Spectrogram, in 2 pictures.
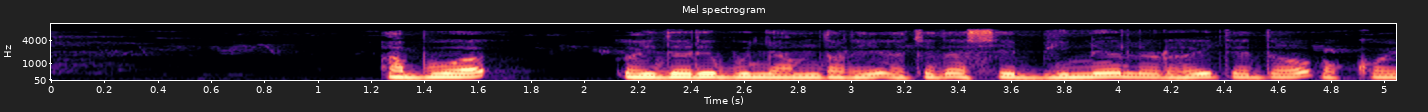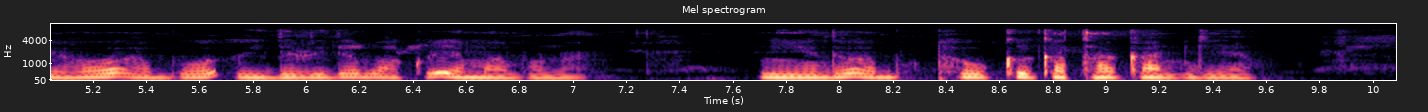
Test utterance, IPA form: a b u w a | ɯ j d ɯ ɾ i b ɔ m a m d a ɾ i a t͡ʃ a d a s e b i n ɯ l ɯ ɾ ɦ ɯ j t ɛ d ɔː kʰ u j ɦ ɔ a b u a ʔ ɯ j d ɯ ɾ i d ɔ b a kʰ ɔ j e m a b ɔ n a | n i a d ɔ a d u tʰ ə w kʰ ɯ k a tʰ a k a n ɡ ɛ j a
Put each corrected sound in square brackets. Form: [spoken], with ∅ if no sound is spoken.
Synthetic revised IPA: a b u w a | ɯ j d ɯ ɾ i b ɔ [ɲ] a m d a ɾ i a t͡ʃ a d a s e b i n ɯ l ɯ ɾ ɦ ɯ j t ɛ d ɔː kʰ [ɔ] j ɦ ɔ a b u a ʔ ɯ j d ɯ ɾ i d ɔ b a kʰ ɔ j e m a b ɔ n a | n i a d ɔ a [b] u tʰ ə w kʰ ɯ k a tʰ a k a n ɡ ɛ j a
